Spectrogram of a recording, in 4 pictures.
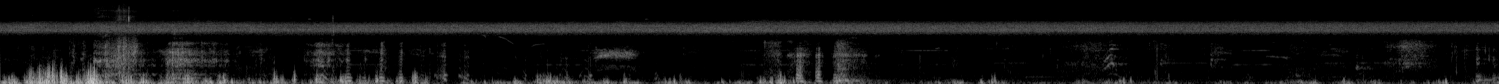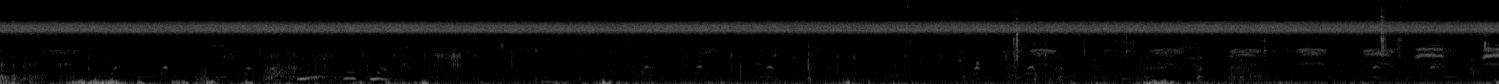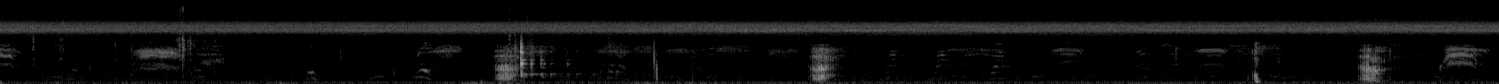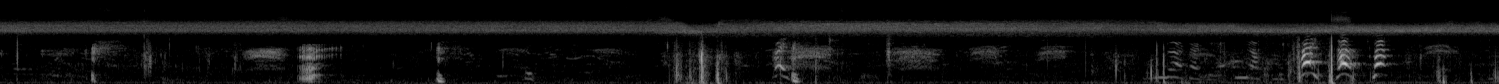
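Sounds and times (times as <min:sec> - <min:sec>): high-pitched insect drone: 0:00.0 - 0:59.9
crows cawing: 0:06.0 - 0:06.4, 0:27.5 - 0:30.2, 0:31.3 - 0:31.9, 0:44.4 - 0:44.8, 0:47.4 - 0:47.9, 0:52.8 - 0:55.8.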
